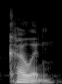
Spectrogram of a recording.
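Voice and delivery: "Cohen" said as KOH-en, two syllables; "Cohen" for coin, the way they say it in Iowa. Shown as a demonstration. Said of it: "You know what they say in Iowa?".

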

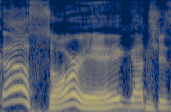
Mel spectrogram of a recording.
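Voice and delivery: put-on high, sing-song Canadian accent. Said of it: "all of 'em were like".

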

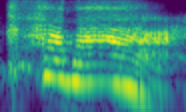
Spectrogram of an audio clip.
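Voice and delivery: high-pitched mock yell; drawn-out squealed imitation of a yell; retold yell. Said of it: "when he yelled".

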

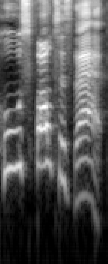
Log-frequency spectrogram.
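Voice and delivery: high, loud, drawn-out rhetorical question; mock-indignant, stretching it out loud and high; exasperated retort. Acted retort blaming the man.

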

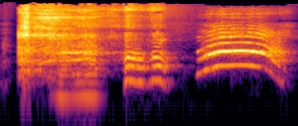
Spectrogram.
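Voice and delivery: a loud, high burst of real laughter. Real, not acted. Reader bursts out laughing at herself. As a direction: crack up at her own limp wrist. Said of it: "I didn't even mean to limp wrist".

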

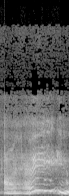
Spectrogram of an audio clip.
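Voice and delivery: high, slow, crying cry of I hate you; tearful insult. Retold or imitated. Wife's parting insult to her husband, high tearful wail. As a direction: let the voice break as you hurl it. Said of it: "my last insult was always".

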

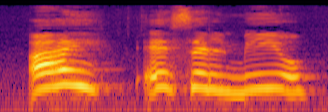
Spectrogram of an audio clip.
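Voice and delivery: loud slow shocked cry; shocked realization. Retold or imitated. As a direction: stretch out the shock. Seeing her own car.

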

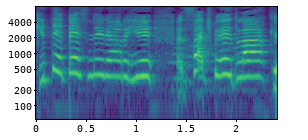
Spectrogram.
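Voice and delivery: mock scolding old neighbour. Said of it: "this older neighbour come in and she's like".

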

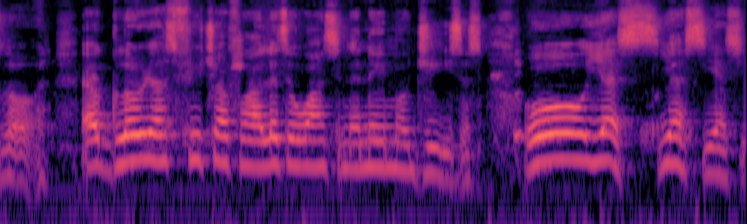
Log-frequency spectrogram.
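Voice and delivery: urgent pleading prayer, building in force; impassioned intercession to the congregation and God; fervent prayer. Real, not acted. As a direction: plead insistently, repeating each petition with growing intensity.

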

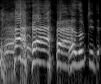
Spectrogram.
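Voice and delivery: words broken by laughter; laughing out loud mid-story. Real, not acted. Laughing while retelling.

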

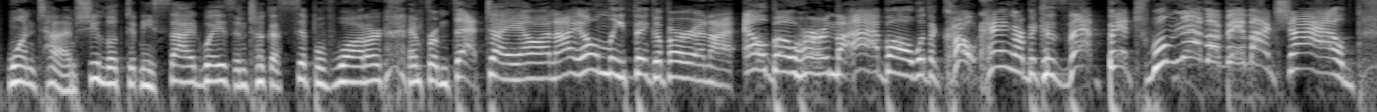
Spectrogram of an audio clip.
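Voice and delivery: vindictive diva. Acted. Diva nursing a petty grudge, building vindictive tirade. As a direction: climb steadily into a grand mock tirade. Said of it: "you want your divas to be like".

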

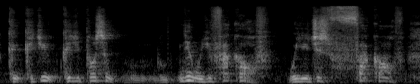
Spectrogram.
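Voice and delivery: soft, fast, strained politeness tipping into swearing; quiet, hurried plea that turns to fuck off; polite then swearing. Retold or imitated. Roger quietly tells his drunk roadie to get lost, strained polite. Roger losing patience with Neil.

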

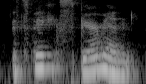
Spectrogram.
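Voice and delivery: ordinary talk, nothing marked

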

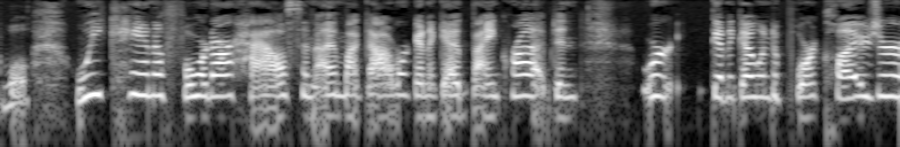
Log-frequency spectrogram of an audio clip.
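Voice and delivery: high, rushed, retold worry; tearful panic. Telling her friend they face bankruptcy, tearful panic. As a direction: imitate a worked-up, high-pitched tearful outburst. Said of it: "And I was crying".

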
